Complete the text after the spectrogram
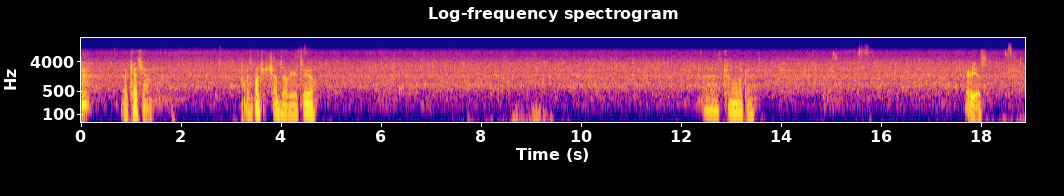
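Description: A small stream trickles gently over stones.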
